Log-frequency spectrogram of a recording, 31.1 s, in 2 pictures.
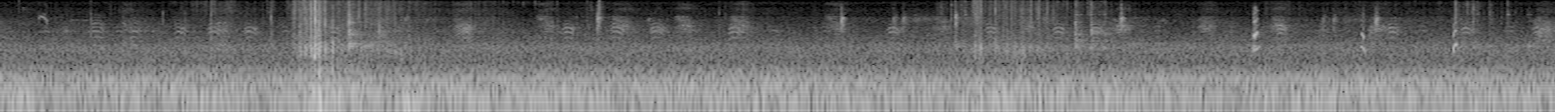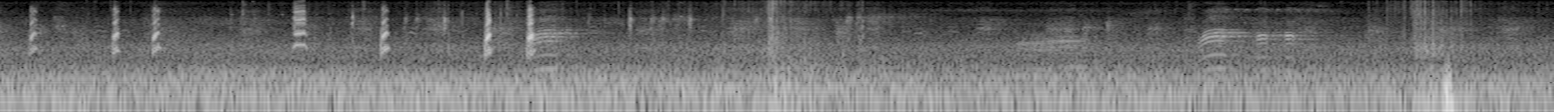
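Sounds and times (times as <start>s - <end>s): low outdoor rumble: 0.0s - 31.0s
bird calls: 8.3s - 30.8s.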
